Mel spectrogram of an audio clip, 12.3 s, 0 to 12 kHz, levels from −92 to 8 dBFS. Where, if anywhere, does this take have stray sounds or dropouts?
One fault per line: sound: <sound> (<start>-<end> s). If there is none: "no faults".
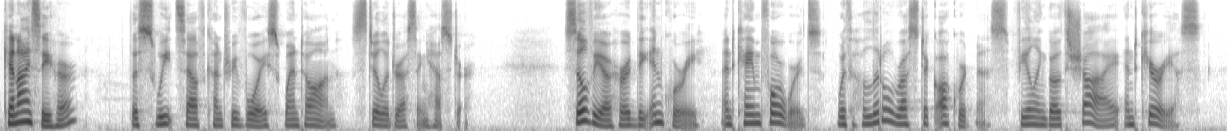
no faults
